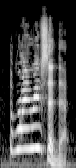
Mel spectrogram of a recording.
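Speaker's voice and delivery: sudden falsetto. Denying having said it and pinning it on someone else, in falsetto. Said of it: "I don't know why I went into a falsetto there".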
